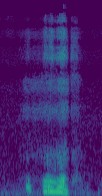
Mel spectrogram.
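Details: Brief low rumbling snore with a soft snort before it from a sleeping Jack Russell terrier dog, possibly dreaming.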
